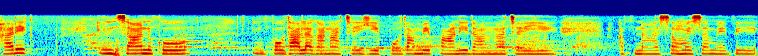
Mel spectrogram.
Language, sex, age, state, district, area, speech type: Hindi, female, 18-30, Bihar, Madhepura, rural, spontaneous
